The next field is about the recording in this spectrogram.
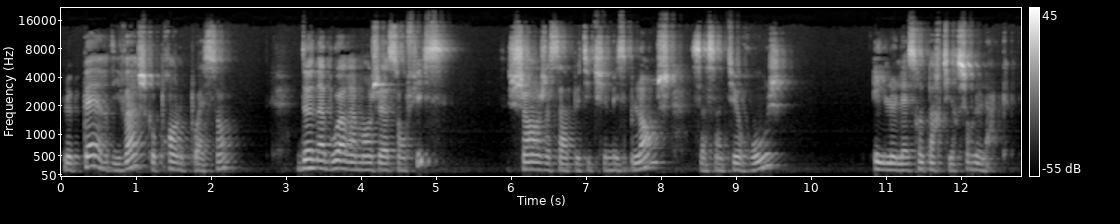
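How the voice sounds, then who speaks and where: Woman storyteller, folk tale, slow rhythmic telling, roomy echo. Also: deep voice. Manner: slow, rhythmic, savoring listed words. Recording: roomy, distant mic.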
